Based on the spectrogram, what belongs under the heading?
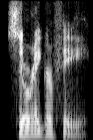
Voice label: "serigraphy", American

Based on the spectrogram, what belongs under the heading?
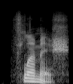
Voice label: "Flemish", American

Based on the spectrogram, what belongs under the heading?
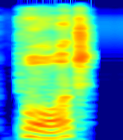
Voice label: "Porte", Indian; Dictionary

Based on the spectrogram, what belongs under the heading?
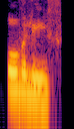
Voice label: "overleaf", Indian

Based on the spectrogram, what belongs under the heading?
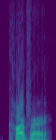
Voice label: "Carver", American

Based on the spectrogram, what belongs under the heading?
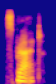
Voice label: "sprat", Indian

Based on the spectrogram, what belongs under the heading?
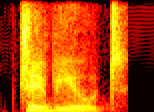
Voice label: "tribute", Indian

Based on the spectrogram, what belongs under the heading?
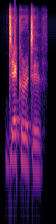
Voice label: "decorative", Indian

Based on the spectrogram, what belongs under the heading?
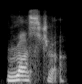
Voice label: "rostra", Indian

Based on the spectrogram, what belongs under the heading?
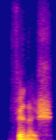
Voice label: "Finnish", American

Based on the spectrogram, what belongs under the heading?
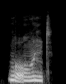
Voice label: "wont", Indian

